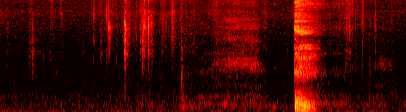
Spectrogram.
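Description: A few faint clicks and ticks from fingers working a tenkara rod tip and its line, then a man clearing his throat once, loudly, about four and a half seconds in.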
